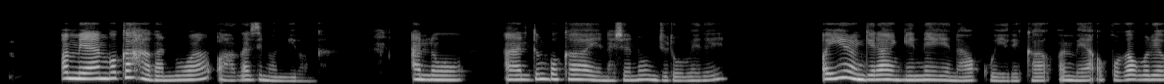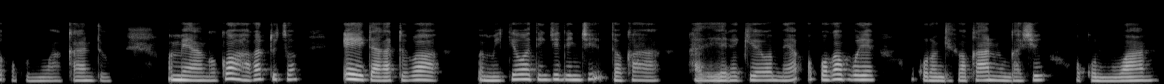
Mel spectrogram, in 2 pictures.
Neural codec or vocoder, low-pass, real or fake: codec, 16 kHz, 2 kbps, FunCodec, trained on LibriTTS, 25 frames a second; 7.2 kHz; fake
